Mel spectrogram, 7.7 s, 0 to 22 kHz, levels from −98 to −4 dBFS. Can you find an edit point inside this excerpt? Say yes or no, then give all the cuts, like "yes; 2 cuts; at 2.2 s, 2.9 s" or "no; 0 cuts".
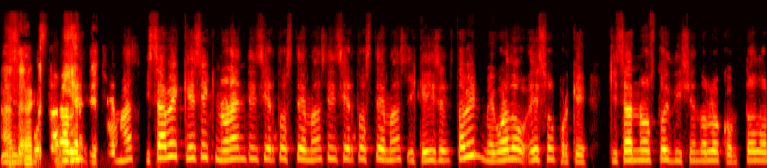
yes; 2 cuts; at 1.4 s, 3.3 s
